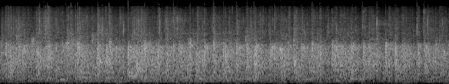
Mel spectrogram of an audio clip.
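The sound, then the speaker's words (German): An audience claps steadily for the mixed choir of Bad Leupersdorf, a dense, continuous wash of many hands applauding with no pauses and no voices standing out, staying at an even, fairly loud level throughout. “Alles Gute und Applaus für den gemischten Chor Bad Leupersdorf.”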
